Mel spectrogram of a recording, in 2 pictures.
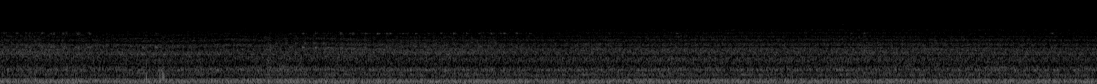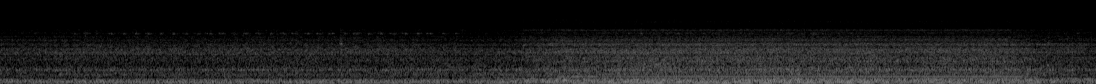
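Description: Cat 311F excavator's diesel engine running steadily while the machine works. About three quarters of the way through it works harder and louder, with a steady whine for about five seconds, then settles back.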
